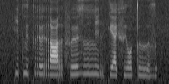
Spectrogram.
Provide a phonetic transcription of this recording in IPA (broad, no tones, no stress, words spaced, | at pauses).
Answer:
kitlʲɯkrørɑr føz lːirkʲæfʲo tɯz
